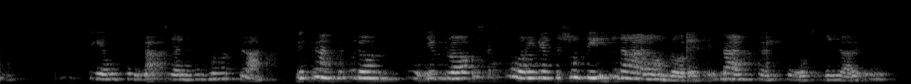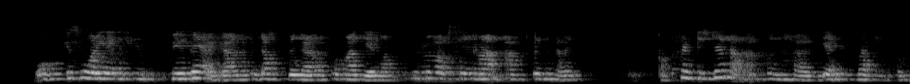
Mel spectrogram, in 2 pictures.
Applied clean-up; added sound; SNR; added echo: neural mask model DeepFilterNet 3.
